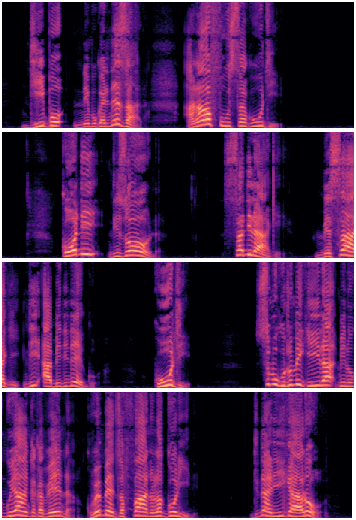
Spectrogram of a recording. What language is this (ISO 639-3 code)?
nya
